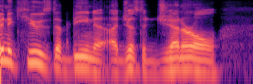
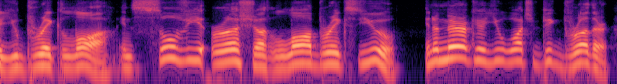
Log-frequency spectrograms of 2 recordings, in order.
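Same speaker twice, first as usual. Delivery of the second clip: put-on Yakov Smirnoff-style Russian comic accent; playful mock Russian accent; 6 semitones higher than usual. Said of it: "I'm gonna do it in my Russian accent".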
